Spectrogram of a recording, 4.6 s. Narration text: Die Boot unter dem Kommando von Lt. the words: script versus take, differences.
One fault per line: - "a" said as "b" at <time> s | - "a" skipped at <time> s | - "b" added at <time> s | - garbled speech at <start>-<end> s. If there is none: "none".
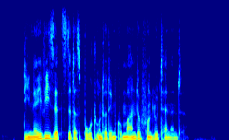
- "Navy setzte das" added at 0.6 s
